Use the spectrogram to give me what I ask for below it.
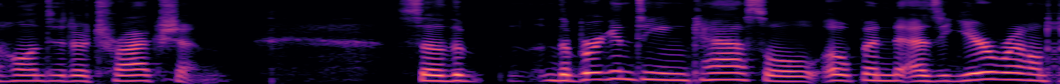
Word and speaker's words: Brigantine: is by jonna michael at cat country 107.3 bricatine new jersey brigantine yeah brigantine new jersey really should like listen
